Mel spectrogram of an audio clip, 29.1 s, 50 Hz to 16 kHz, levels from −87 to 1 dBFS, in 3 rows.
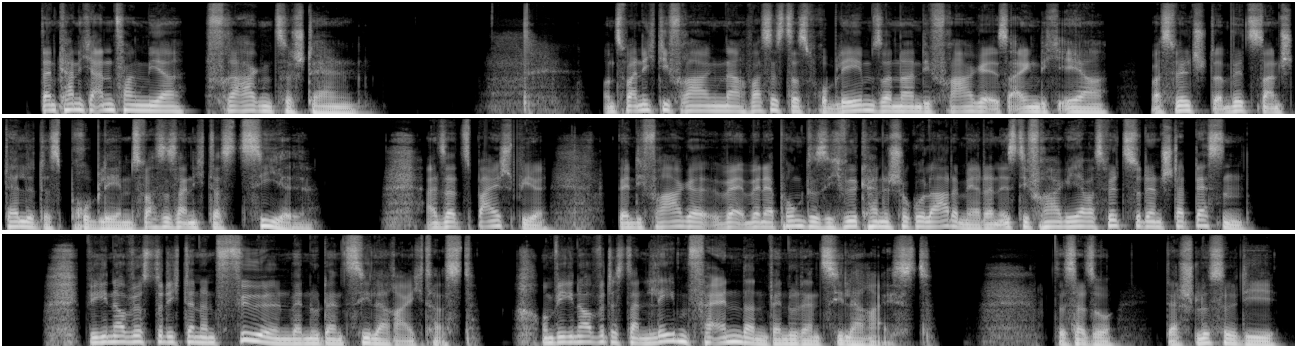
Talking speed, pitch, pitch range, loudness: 195 wpm, 115 Hz, 95-125 Hz, -19 LUFS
